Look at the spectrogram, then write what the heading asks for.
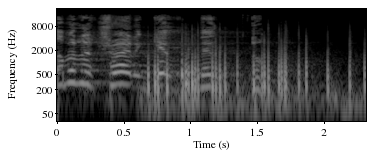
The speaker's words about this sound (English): I'm going to try to get this in between the fireworks.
